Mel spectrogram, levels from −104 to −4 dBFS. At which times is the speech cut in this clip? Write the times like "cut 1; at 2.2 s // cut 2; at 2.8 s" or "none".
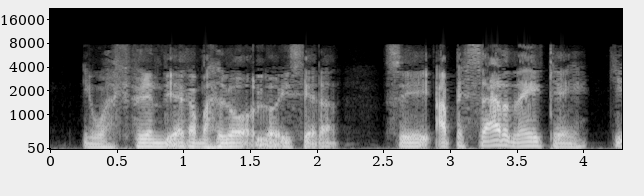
none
